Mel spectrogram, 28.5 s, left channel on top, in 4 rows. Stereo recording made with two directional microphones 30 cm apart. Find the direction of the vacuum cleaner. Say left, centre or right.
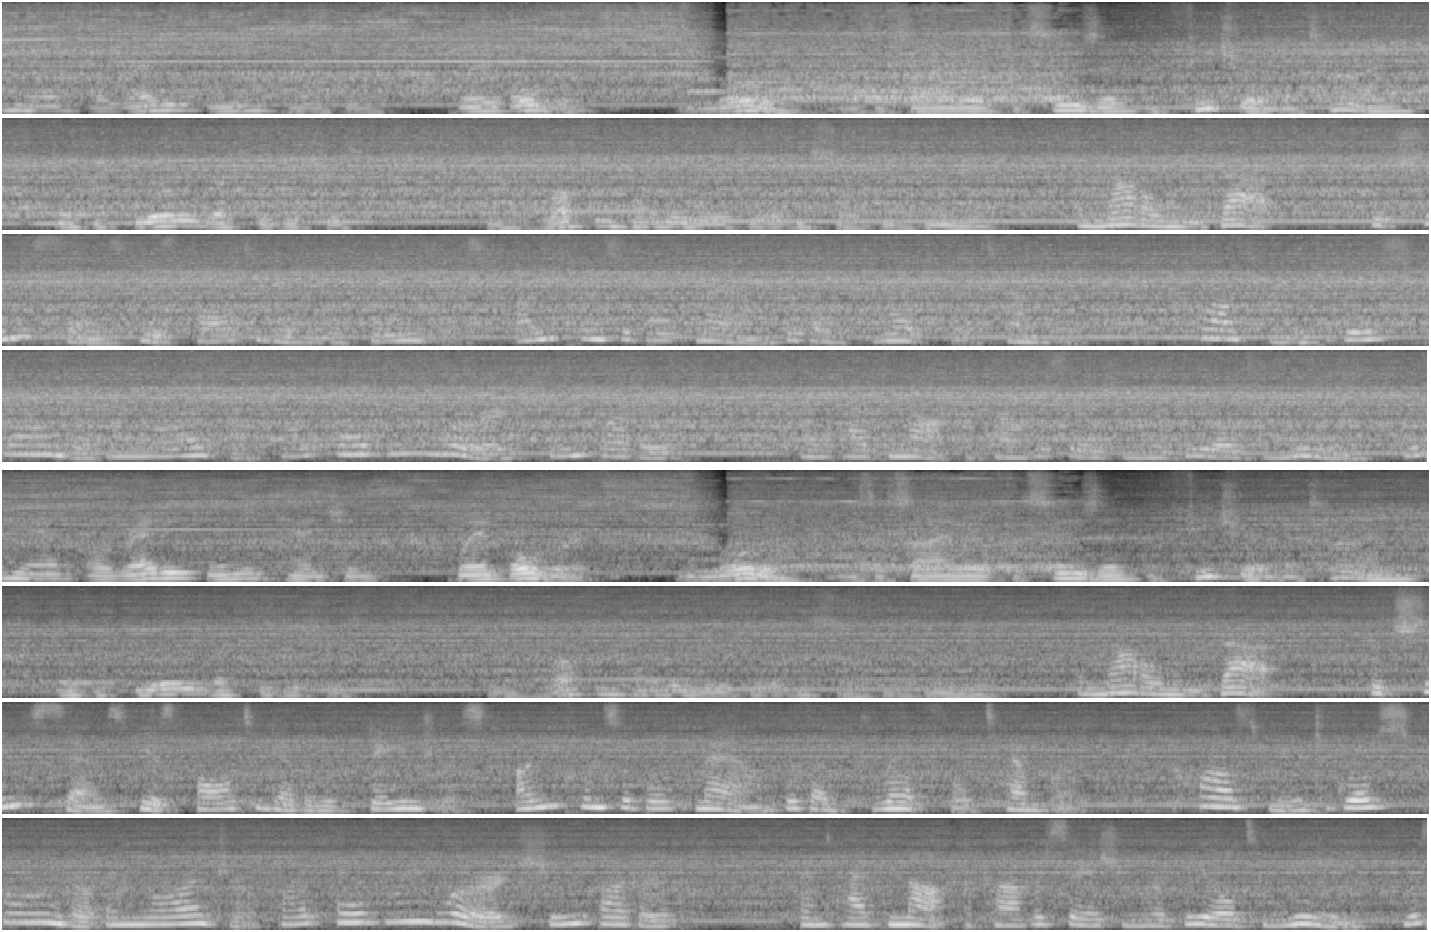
left.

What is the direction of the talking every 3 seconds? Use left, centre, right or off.
right, centre, left, left, centre, right, right, right, right, right.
